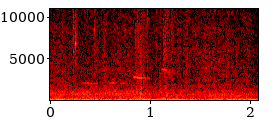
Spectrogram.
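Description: Steady low rumble of a Jeep Grand Cherokee Trackhawk's supercharged V8 and drivetrain, heard inside the cabin as it rolls slowly.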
